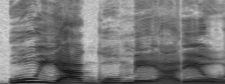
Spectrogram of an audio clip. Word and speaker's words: Uiagumeareu: Hoje, a gente está recebendo aqui no nosso estúdio Libério Uyagumeareu, é assim que se fala, como se escreve também.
